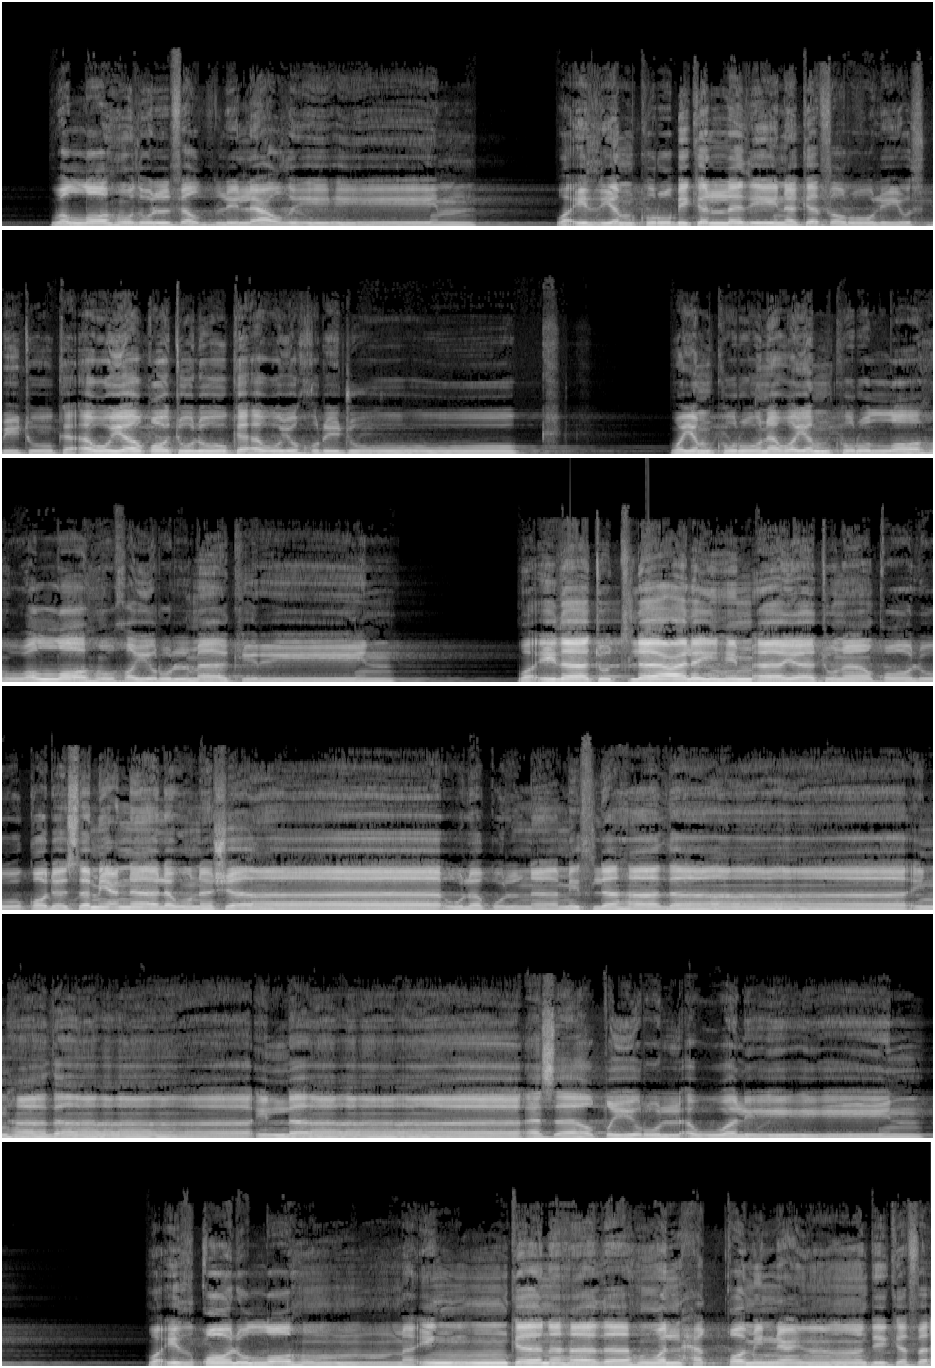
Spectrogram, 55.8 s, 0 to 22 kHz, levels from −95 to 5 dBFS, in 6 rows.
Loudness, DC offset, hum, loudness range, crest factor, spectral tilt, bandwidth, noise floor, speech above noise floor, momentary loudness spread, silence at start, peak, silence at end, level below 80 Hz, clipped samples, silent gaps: -18 LUFS; under 0.1%; none; 9 LU; 20 dB; -4.5 dB/octave; 16.5 kHz; -68 dBFS; 49 dB; 10 LU; 0.5 s; 0 dBFS; 0 s; -54 dBFS; under 0.1%; none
